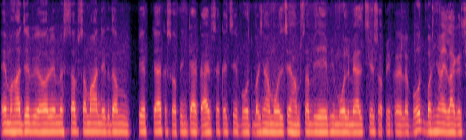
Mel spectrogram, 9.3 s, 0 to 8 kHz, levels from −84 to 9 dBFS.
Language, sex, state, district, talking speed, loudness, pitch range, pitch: Maithili, male, Bihar, Supaul, 230 wpm, -16 LUFS, 120-130 Hz, 125 Hz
